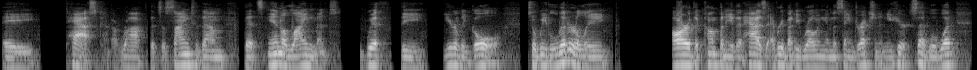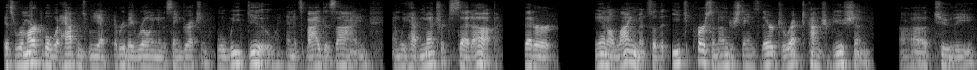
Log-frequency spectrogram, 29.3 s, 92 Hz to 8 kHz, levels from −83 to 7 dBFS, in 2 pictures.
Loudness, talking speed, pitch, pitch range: -21 LUFS, 160 wpm, 120 Hz, 110-130 Hz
